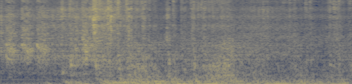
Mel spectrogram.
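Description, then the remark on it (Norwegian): The engine of the real-life Il Tempo Gigante car from a Norwegian animated film rumbles, catching at first, then idling with a deep steady throb that rises and falls as it revs a little, with no voices. “Se på denne flotte bilen her!”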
